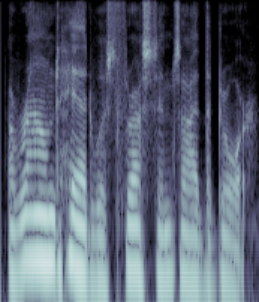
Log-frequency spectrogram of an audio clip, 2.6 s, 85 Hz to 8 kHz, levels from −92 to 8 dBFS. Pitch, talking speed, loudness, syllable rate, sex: 125 Hz, 185 wpm, -15 LUFS, 4.2 syllables/s, male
